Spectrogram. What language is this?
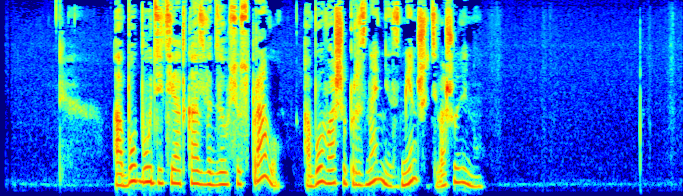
Belarusian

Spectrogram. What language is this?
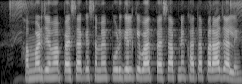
Magahi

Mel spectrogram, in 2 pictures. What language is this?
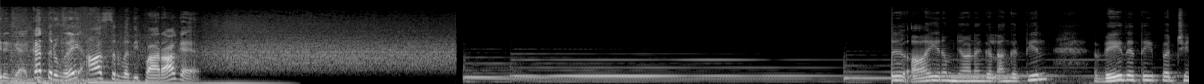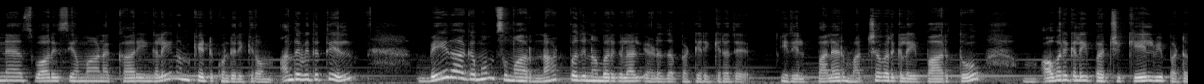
Tamil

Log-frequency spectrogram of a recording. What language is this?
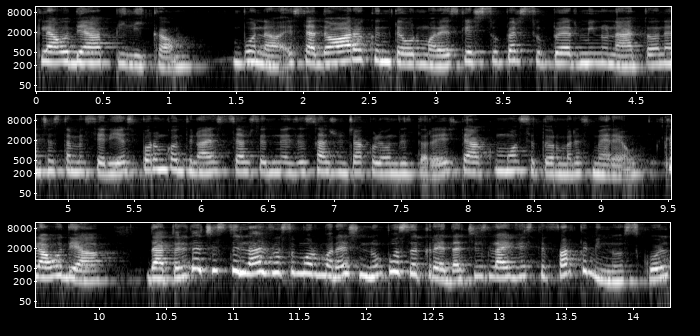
Romanian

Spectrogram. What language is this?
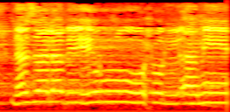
Arabic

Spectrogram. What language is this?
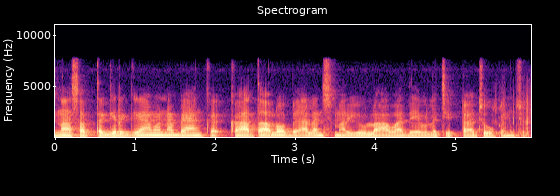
Telugu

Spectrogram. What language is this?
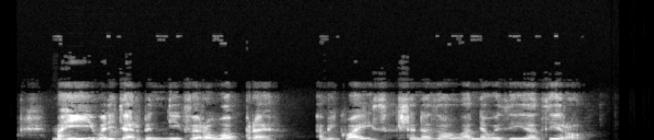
Welsh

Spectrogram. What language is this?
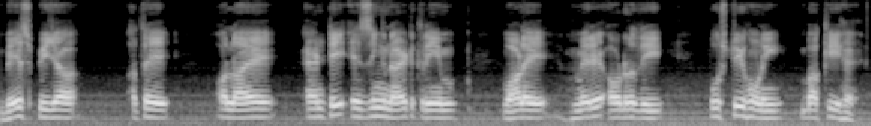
Punjabi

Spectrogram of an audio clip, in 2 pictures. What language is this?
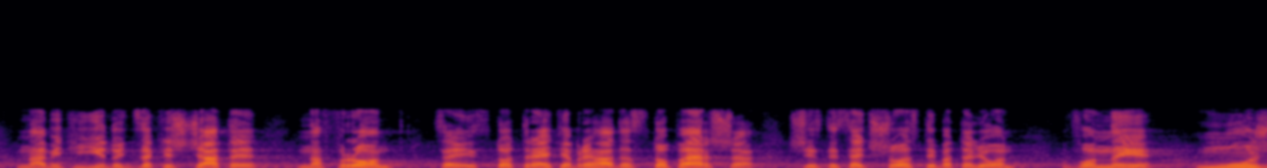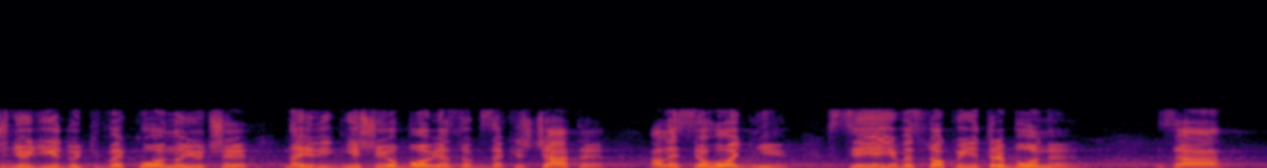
Ukrainian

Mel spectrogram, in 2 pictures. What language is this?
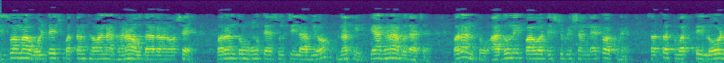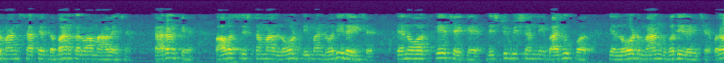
Gujarati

